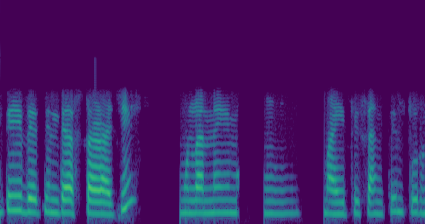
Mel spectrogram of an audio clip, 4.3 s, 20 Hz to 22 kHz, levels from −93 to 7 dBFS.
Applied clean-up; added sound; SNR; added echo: none; none; none; none.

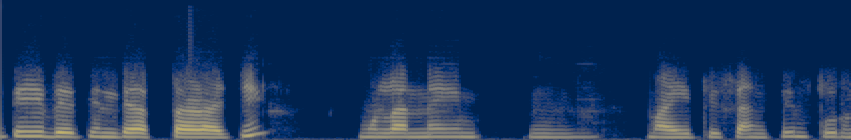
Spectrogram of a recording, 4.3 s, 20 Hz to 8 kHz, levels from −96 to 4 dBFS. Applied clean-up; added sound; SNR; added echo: neural diffusion model UNIVERSE++.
